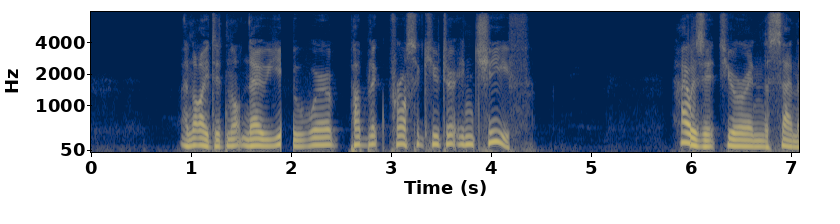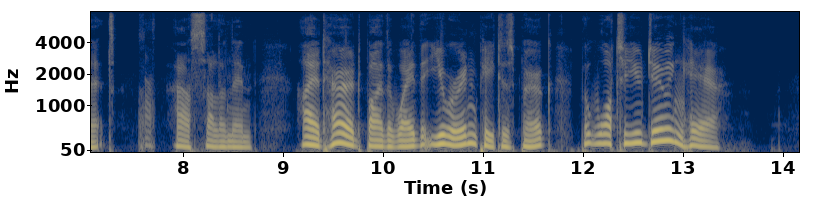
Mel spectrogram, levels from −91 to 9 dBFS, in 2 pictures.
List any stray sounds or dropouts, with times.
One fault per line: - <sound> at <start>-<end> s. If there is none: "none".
- dropout at 1.9-2.0 s
- laugh at 7.6-7.7 s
